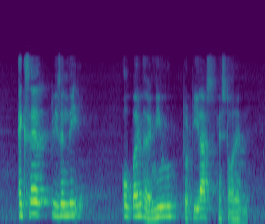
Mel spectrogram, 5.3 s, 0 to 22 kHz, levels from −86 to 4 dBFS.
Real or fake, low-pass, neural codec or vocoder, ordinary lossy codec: fake; none; codec, 16 kHz, 0.8 kbps, ZipCodec; none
